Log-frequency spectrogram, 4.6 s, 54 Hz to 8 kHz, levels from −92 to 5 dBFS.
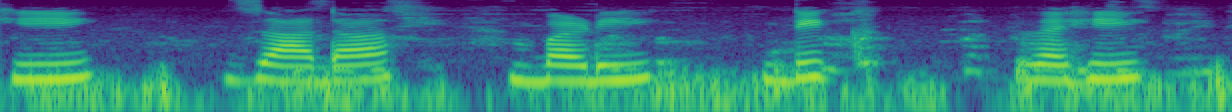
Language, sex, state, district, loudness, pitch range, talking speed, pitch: Hindi, female, Madhya Pradesh, Dhar, -15 LUFS, 220-240 Hz, 65 wpm, 230 Hz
